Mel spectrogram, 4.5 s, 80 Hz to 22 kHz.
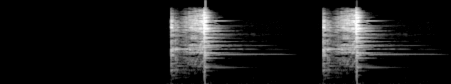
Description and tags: metal scrape02
Knife, Metal, Scrape, Sharp, Sword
